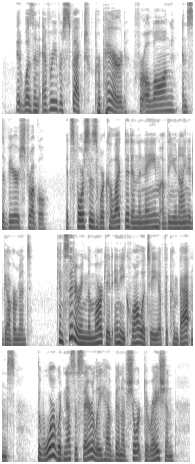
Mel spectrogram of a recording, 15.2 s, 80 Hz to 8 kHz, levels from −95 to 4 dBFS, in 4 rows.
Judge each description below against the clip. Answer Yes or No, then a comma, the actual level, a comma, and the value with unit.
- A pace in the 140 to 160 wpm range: Yes, average, 155 wpm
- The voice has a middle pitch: Yes, medium, 150 Hz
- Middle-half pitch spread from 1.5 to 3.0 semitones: No, average, 3.5 semitones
